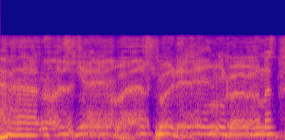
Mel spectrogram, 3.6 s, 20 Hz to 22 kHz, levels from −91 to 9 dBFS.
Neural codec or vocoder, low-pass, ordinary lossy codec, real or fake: codec, 16 kHz, 4 kbps, X-Codec, HuBERT features, trained on LibriSpeech; none; none; fake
